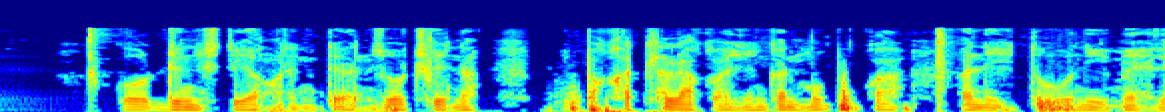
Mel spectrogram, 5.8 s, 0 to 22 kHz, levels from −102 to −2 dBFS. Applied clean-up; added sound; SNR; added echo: classical method spectral subtraction.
